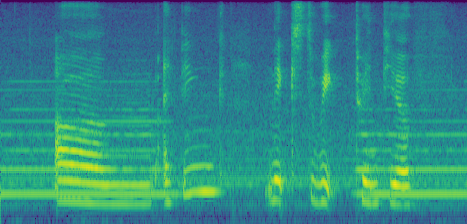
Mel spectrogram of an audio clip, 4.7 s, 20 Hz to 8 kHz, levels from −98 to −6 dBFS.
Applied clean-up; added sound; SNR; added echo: none; Wind instrument, woodwind instrument; 9 dB; none.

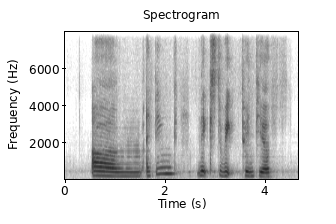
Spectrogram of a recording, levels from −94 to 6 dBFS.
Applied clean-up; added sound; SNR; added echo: neural separator model SepFormer DNS4.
